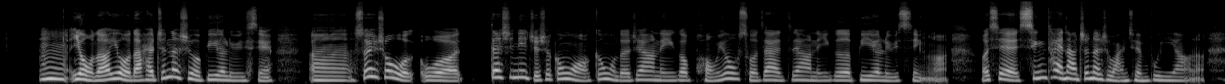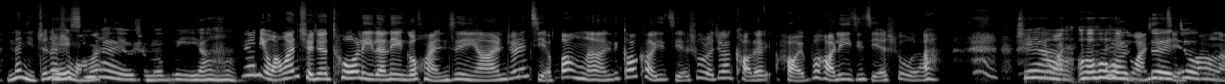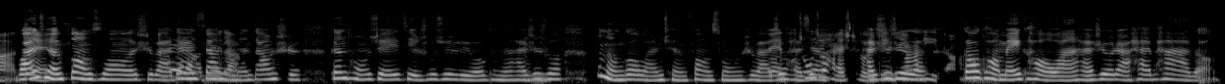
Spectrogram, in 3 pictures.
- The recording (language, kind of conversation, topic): Chinese, podcast, 你能描述一次和同学们一起经历的难忘旅行吗？
- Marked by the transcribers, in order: tapping; laughing while speaking: "样？"; chuckle; other background noise; chuckle; laughing while speaking: "就完"; laughing while speaking: "哦"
